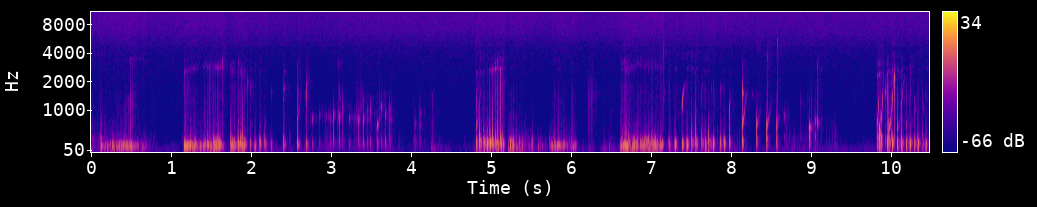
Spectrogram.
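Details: Low gurgling rumbles in bursts with bubbly pops from moving gas and fluid; gas after eating pizza; borborygmi (stomach rumbling).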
